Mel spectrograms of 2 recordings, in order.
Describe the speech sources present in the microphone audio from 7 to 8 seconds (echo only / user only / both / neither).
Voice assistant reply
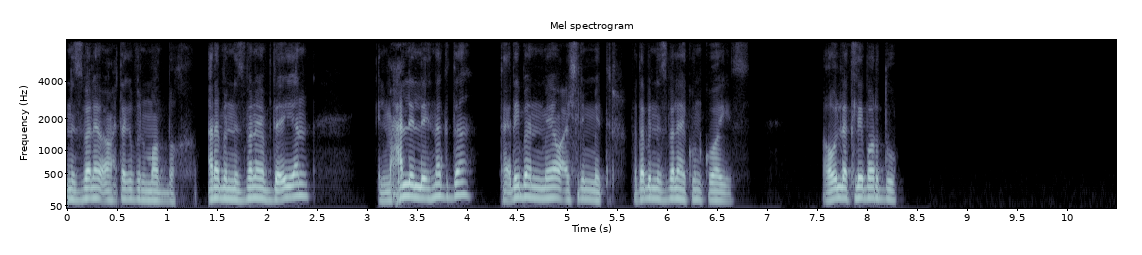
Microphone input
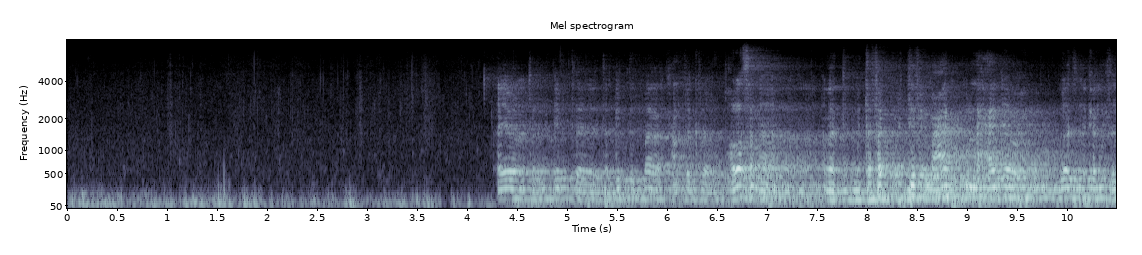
user only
